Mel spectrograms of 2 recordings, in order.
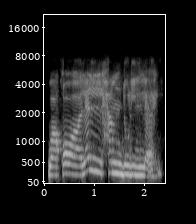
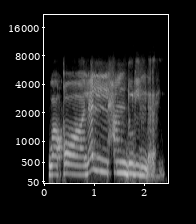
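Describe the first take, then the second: First: The voice rises and stresses the lam of qala. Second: The voice rises and stresses the lam of qala.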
